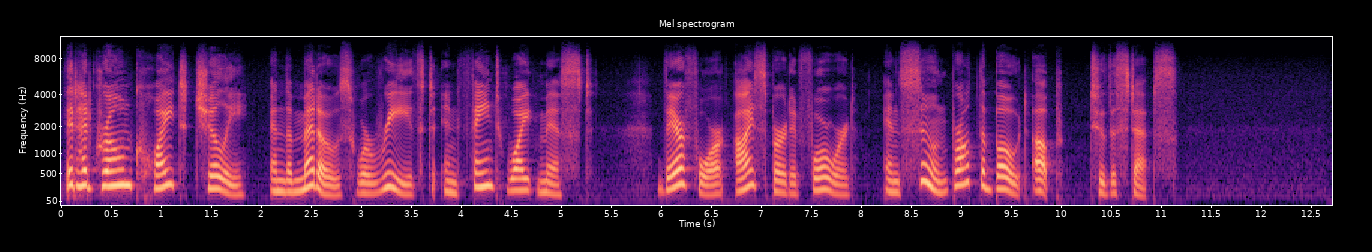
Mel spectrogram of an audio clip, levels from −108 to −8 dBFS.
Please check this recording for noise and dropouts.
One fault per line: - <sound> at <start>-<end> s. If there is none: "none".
none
